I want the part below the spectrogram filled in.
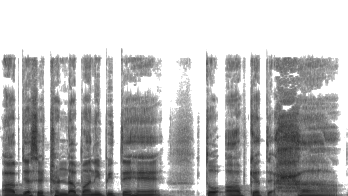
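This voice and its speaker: A man speaks at a slow pace in a mid-range voice as he teaches young children. He explains patiently with everyday examples and stretches out each sound he demonstrates. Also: mid-range voice, little pitch movement, fairly bright tone. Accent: Pakistani Urdu. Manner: drawn-out demonstration of letter sounds. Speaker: Quran reading teacher. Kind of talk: children's lesson.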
